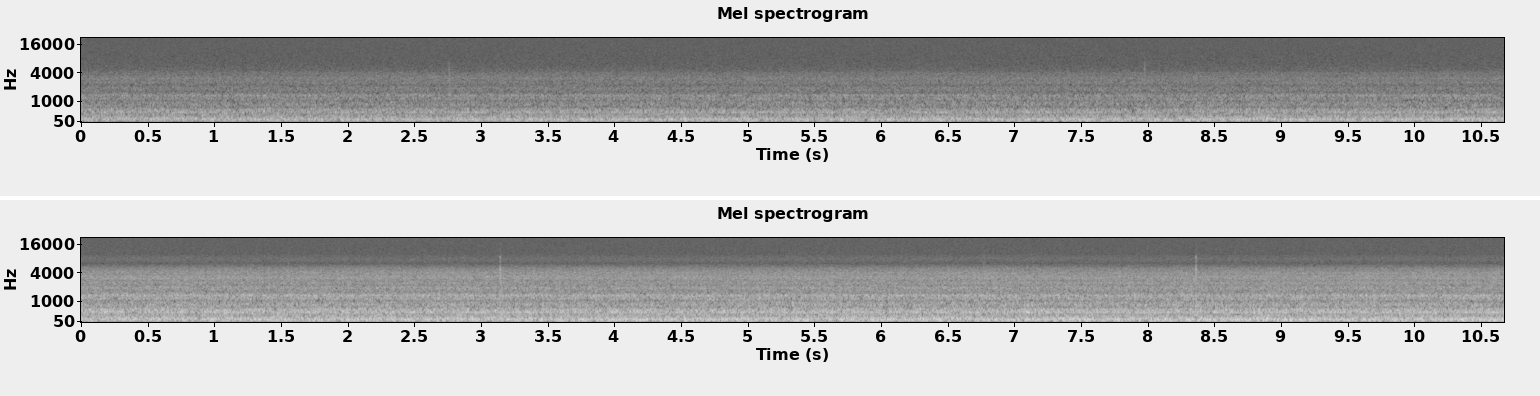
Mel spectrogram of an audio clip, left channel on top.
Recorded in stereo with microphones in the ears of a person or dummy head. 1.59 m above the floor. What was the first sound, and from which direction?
Only background noise.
